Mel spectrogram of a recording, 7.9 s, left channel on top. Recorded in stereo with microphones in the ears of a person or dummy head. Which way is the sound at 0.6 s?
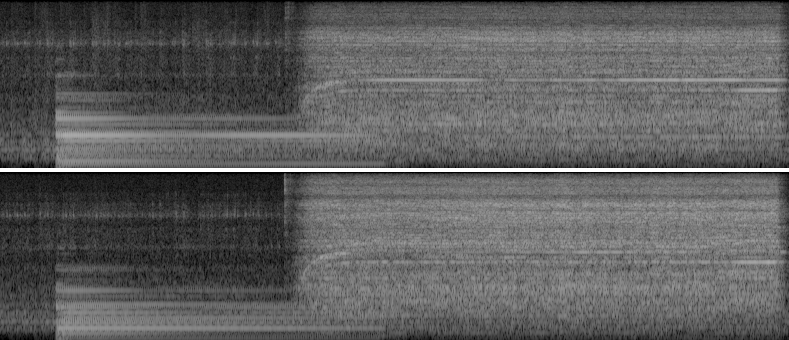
70° left (ahead or behind).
